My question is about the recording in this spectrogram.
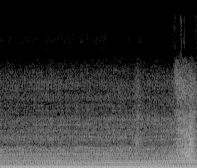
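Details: Air compressor in about five degrees cold weather, finally running after a stubborn cold start it dislikes; steady low drone with an even motor hum and a brief hiss near the end, running normally.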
